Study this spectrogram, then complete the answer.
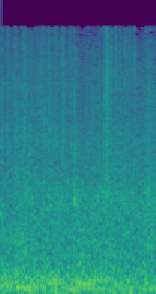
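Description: An aircraft engine drones low and steady.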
